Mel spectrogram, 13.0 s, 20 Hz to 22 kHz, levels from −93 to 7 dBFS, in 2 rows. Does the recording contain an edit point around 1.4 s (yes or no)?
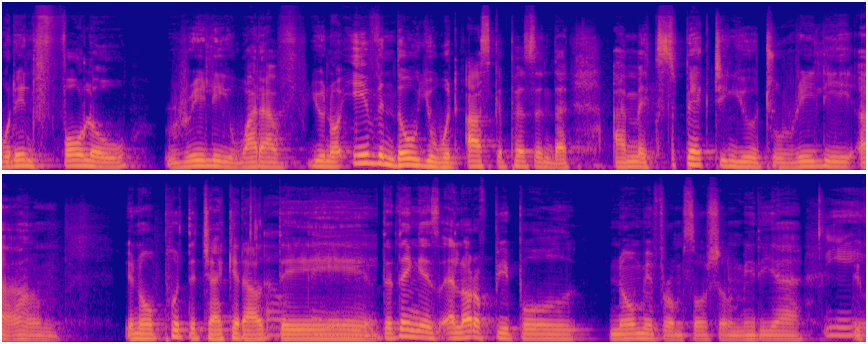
no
